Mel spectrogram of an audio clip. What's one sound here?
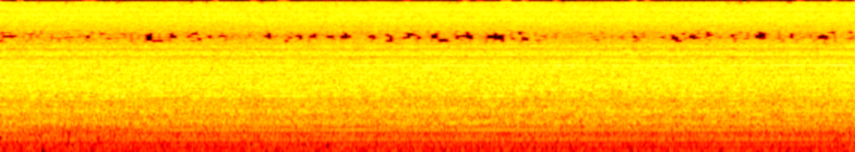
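An air-powered pipe cutting machine whines and hisses steadily as it cuts.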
